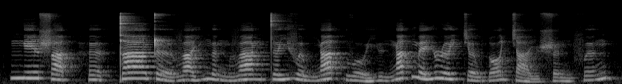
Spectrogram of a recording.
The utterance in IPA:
ŋe˧ʂa˨˩t̚ həː˨˩k̚ t̪aː˧ʈəː˨˩˨va˨˩˦jŋə˨˩ŋ va˧ŋt̪ə˧˥jvə˨˩w ŋa˦˥t̚ vo˨˩˨jɨ˨˩˨ ŋa˦˥t̚mɛ˧˥jɹə˧j cə˨˩wɗɔ˧˥ca˨˩˨jʂə˨˩ŋ fə˧˥ŋ

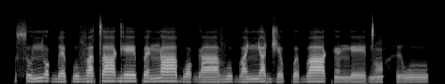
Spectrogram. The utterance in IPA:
su˨ɲɔ˦˨ ɡ͡bɛ˨pu˨va˧ taː˦ɡeː˦pɛ˧ ŋaː˦bɔ˨ ɡaː˨vu˧ba˧ ɲa˦d͡ʒə˨˦ pə˨ baː˦kɛ̃˨ŋeː˨dɔ̃˨˦ hɨ˨wu˧

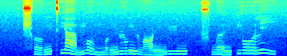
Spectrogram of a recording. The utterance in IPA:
ʈ͡ʂʰɤ˨˦ŋt̪ʰjä˥˨mo˥˨ʊ̯ mɤ˨˦ŋɻʊ˦ŋɻwɑ̰˨˩ŋn̪y˦n | ʈ͡ʂʰwə̰˨˩npjo˦ʊ̯li˥˨

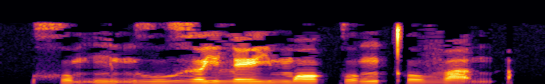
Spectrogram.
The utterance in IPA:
xo̰˧˨mɲə̰˧˨nɣu˨˦ ɣə˧jle˧jmɔ˧ko˨˦ŋ t̪ʰo˨˦va̰˧˨nʔ

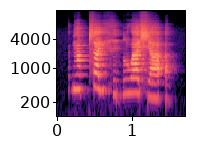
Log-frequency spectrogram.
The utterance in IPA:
ɡã˦p̚sa˥˧jhi˨ʔlwa˧ ɕa˨ʔ

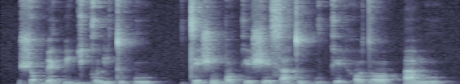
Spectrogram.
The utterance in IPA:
ʃɔ˧ɡ͡bɛ˦ k͡pi˧ɡi˧ɡo˨li˨ tu˧k͡pu˧ | te˦ʃĩ˦˨k͡pɔ˨ ke˨˦ʃe˦˨sa˨˦tu˧ ɡ͡bu˨ke˨ hɔ˧dɔ˦ | a˨mu˨˦

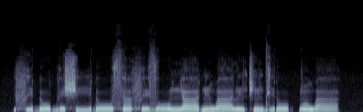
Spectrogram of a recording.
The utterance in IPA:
fi˦ɗoː˧be˨ ʃiː˧ ɗoː˧sã˧ fe˨zoː˧ɲaː˦ɗĩ˦ waː˧lĩ˦t͡ʃĩ˦ di˦ɾoː˧ k͡pɔ̃˧waː˨

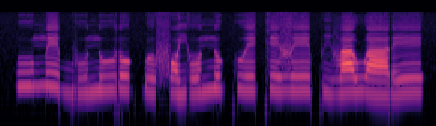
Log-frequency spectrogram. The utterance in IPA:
u˦me˦˨ bu˨˦nuː˦ɾo˦ k͡pʊ˨fɔ˨ jo˨˦nʊ˦ kʷeː˦ke˦veː˦ pi˨βa˦ waː˨ɾeː˦

